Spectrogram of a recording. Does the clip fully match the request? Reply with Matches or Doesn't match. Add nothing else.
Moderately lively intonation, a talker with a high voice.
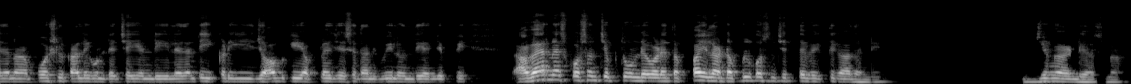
Doesn't match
